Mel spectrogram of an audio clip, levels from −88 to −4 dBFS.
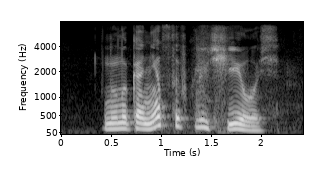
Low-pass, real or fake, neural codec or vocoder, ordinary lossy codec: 7.2 kHz; real; none; none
